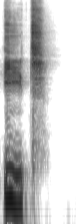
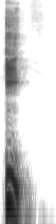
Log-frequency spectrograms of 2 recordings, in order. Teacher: freezing your tongue in that T position at the end of the word this is an unreleased T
